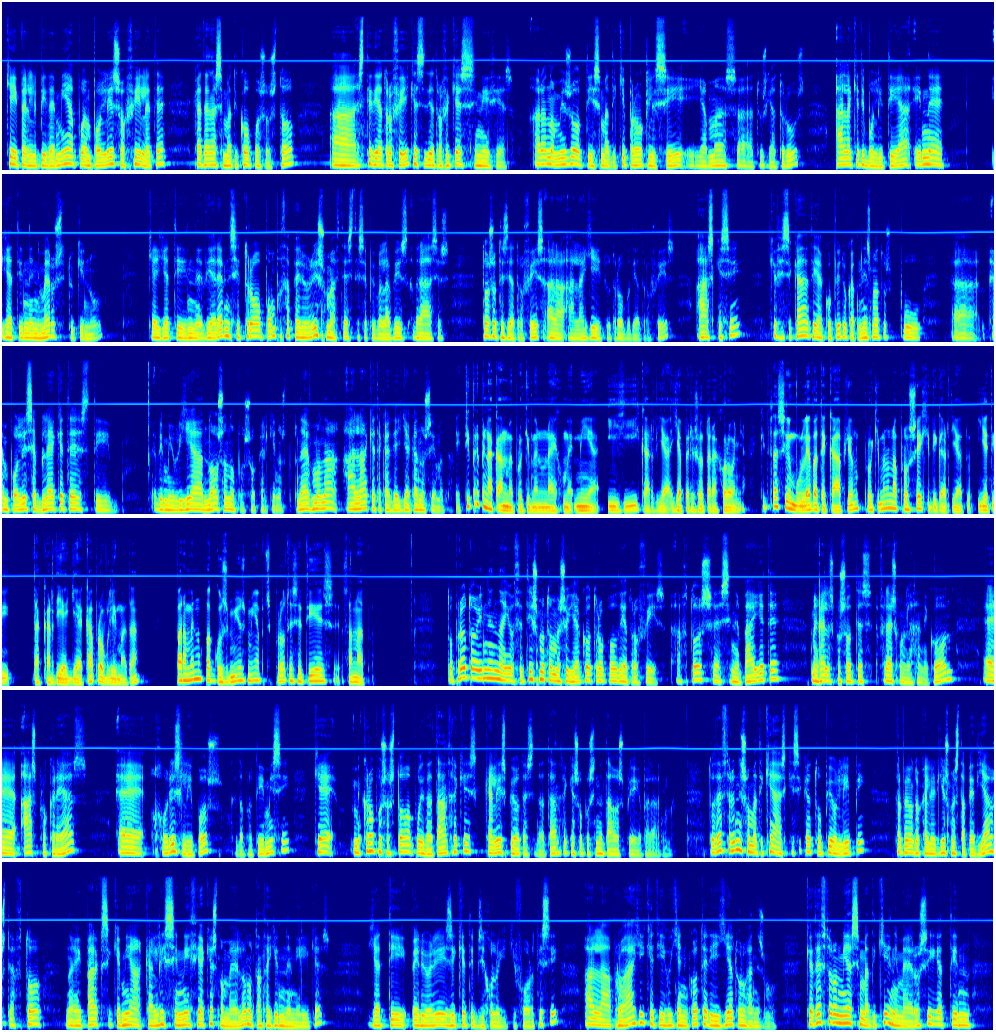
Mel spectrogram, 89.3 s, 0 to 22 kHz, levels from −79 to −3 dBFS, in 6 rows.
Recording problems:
high-pitched whine; faint; throughout; 5 kHz, 25 dB below the speech

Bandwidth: 15 kHz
